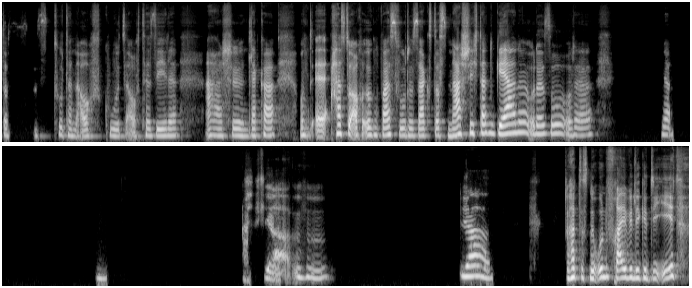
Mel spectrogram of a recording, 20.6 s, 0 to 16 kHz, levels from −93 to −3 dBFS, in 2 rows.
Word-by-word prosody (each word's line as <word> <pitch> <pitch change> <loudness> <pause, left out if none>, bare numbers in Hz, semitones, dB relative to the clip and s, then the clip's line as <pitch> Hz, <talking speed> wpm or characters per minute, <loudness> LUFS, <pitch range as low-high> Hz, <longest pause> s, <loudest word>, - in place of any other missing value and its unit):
das 180 -2 -7 0.4
ist 165 -1 -15
tut 195 -3 -10
dann 175 -2 -6
auch 165 +2 -4
s 175 -1 -16
gut 170 -1 -8
auch - - -8
der 180 -1 -7
Seele. 180 +1 -4 0.4
Ah, 180 +1 -4
schön, 180 -2 -4
lecker, 180 +1 -2 0.3
und, 190 0 -5
äh, 155 0 +5
hast 230 0 +2
du - - +6
auch - - +1
irgendwas, 195 +1 +1
wo 185 0 -3
du 185 -1 -4
sagst: 180 0 0
„Das 185 0 -2
nasche 220 +7 +3
ich 245 -1 0
dann 240 0 +1
gerne“, 240 +3 +5
oder 220 0 0
so? 230 0 -3
Oder 190 +2 -7 1.0
ja? 200 -2 -6 1.7
Mhm. 205 -1 -7 2.0
Ach - - -8 0.2
ja, 415 -2 -2
mhm. 235 0 -6 1.9
Ja. 265 -2 +4 1.2
Du 210 - +1
hattest 235 -2 +3
'ne 205 - +5
unfreiwillige 225 -2 +4
Diät 220 +6 +1
205 Hz, 120 wpm, -19 LUFS, 180-230 Hz, 2.0 s, du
